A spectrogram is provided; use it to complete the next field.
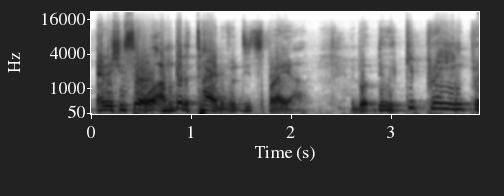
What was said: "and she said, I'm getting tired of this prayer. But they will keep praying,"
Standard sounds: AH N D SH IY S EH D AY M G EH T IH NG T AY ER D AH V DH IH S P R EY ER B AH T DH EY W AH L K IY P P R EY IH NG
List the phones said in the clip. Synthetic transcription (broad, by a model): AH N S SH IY S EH AY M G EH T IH T AY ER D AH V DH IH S P R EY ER B AH T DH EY W AH L K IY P P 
